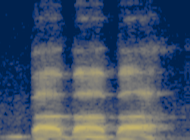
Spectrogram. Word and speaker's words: ba ba ba: Vietnamese, it's actually pronounced ba ba ba.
